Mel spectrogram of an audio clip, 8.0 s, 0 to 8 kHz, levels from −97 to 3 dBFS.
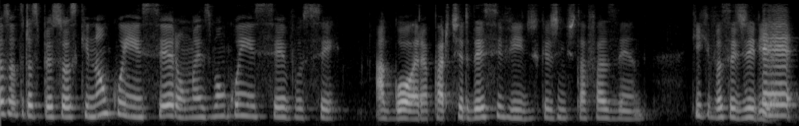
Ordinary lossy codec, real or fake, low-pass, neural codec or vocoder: MP3, 48 kbps; real; 7.2 kHz; none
